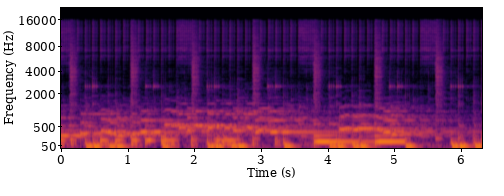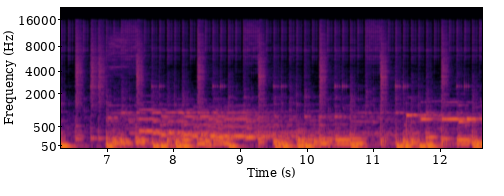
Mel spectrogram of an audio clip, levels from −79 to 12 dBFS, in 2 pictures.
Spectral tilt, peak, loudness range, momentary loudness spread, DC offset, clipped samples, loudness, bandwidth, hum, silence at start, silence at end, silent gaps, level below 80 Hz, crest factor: -6.5 dB/octave; -8 dBFS; 2 LU; 7 LU; under 0.1%; under 0.1%; -23 LUFS; 16.5 kHz; none; 0 s; 0 s; none; -26 dBFS; 14 dB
